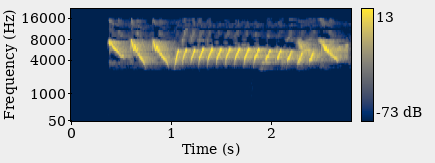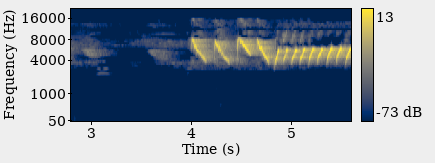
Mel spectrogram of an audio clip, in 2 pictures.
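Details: Tutor song of a Javan white-eye, 'tembakan wit wit' style, for training songbirds: very high descending slurred notes leading into fast, even trilled series of chirps, two bouts divided by a short silence, clean with no background sounds.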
